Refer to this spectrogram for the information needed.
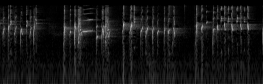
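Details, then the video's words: European goldfinches "warming up" sing in quick bursts of high, tinkling twitters and buzzy trills, broken by short pauses, with no other sounds. "jilgueros calentando motores"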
